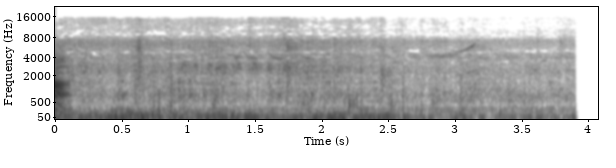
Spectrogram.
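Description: A loaded bullock cart moving along a dirt track: faint irregular clops of the bullock's hooves and knocks from the cart, slowly growing fainter as it draws away. A man's shout ends right at the start.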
